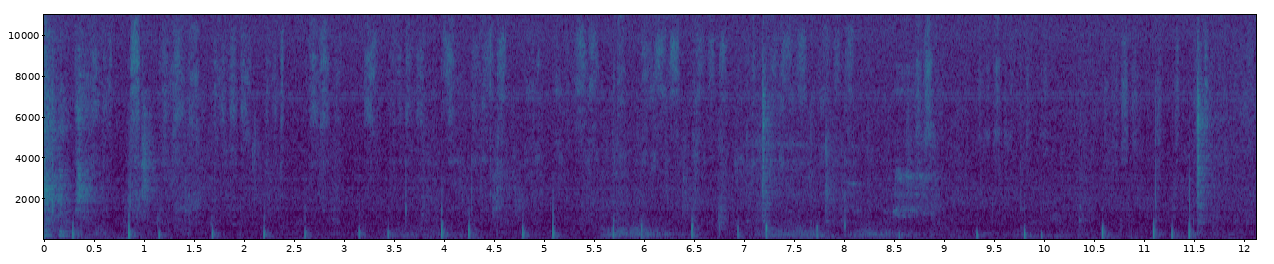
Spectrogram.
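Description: Marker writing on a whiteboard: faint, quick taps and strokes of the felt tip, about two or three a second.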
